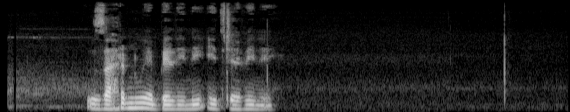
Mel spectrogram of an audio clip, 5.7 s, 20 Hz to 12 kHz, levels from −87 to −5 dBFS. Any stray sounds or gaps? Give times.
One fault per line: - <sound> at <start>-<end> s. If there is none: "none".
none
